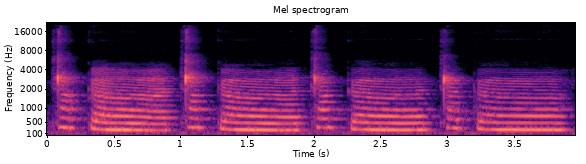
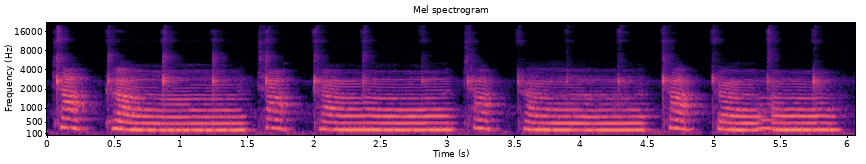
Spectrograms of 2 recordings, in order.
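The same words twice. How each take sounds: First: Brisker chant, quick TA into held KA; steady quicker TA-KA rhythm; faster rhythm demo. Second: Short TA, long held KA, chanted; even, drawn-out TA-KA rhythm; slow rhythm demo. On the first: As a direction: chant the pattern a little faster. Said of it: "A little faster". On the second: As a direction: chant slowly, sustaining each KA. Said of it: "So again, slowly". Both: Shown as a demonstration.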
